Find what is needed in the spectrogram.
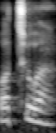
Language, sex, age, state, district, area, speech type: Odia, female, 30-45, Odisha, Jajpur, rural, read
